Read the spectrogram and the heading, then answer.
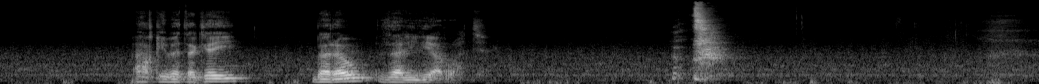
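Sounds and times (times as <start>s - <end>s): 
hiss: 0.0s - 10.3s
speech: 1.3s - 4.9s
person sneezing: 6.7s - 7.4s.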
